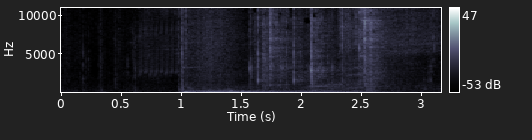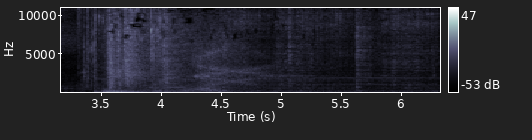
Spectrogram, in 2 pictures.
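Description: A metal supply bin opens with a loud mechanical clank and whir.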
